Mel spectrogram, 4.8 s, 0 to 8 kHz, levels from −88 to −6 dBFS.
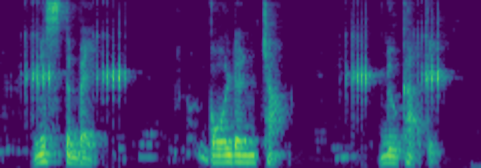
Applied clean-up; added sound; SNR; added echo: classical method spectral subtraction.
